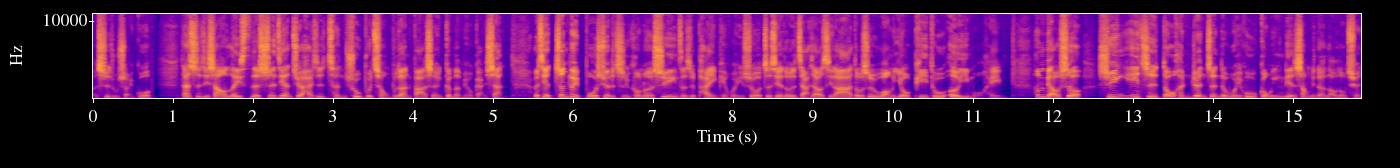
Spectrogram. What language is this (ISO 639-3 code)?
zho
